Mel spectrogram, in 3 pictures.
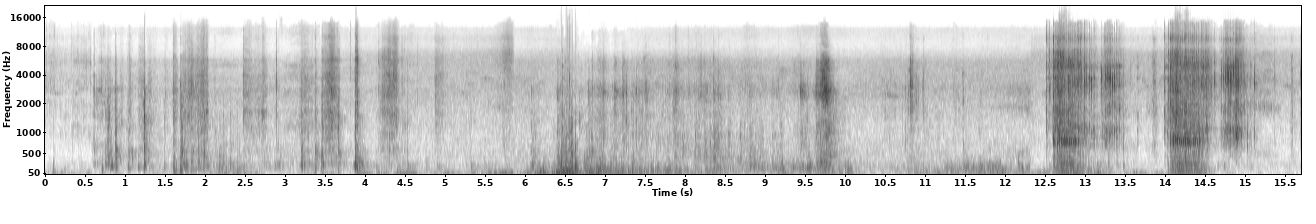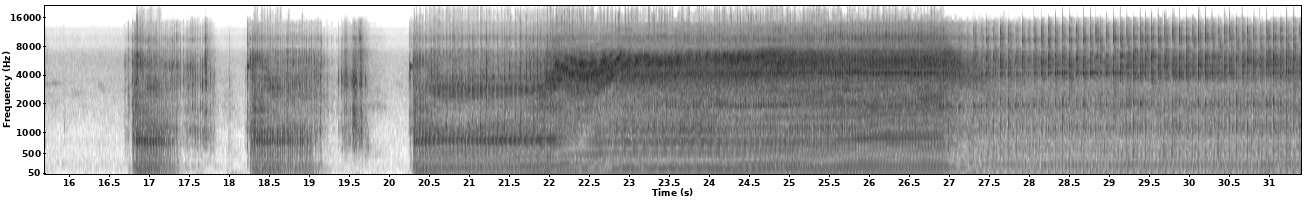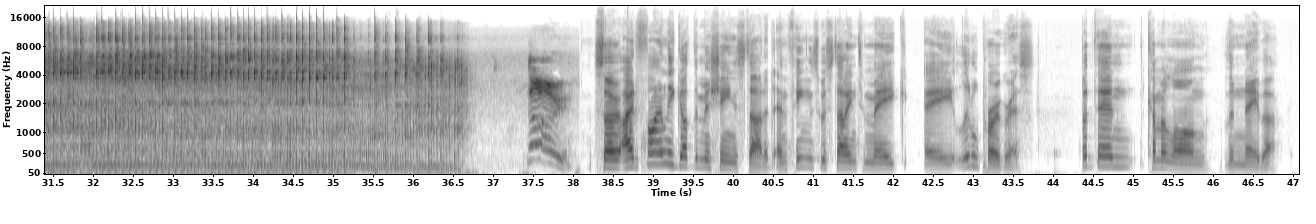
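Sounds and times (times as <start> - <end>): brush cutter engine running: 12.5 - 15.2, 16.7 - 36.8
brush cutter pull cord bursts: 12.5 - 15.3, 16.7 - 36.8.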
